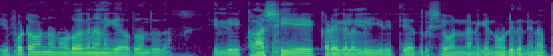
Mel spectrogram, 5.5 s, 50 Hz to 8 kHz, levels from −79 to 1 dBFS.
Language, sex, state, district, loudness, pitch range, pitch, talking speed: Kannada, male, Karnataka, Dakshina Kannada, -20 LUFS, 100-115 Hz, 105 Hz, 175 wpm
